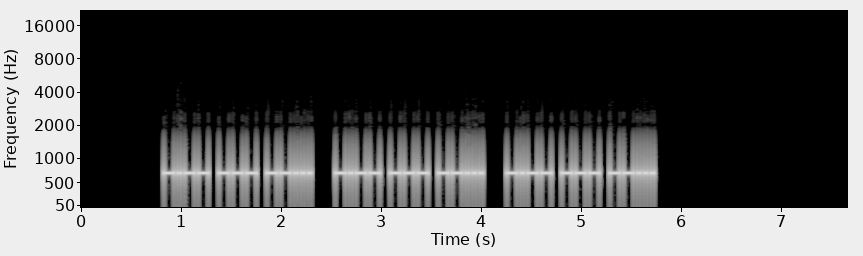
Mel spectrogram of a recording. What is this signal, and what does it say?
Morse code, heard as a keyed tone, about 34 wpm, 700 Hz. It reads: YO7 YO7 YO7
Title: Callsign Prefixes for Top 25 DXCC - Repeated 3x - 35wpm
